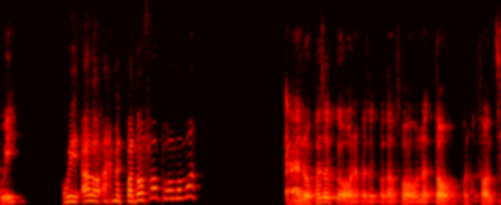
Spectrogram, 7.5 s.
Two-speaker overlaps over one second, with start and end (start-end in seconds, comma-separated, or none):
none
